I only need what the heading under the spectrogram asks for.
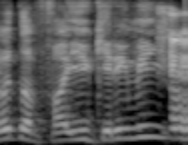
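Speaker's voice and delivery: high-pitched comic outrage; mock anger. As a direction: act out an incredulous fan getting mad. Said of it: "you get mad".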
